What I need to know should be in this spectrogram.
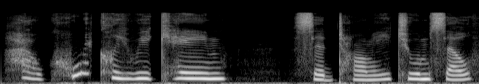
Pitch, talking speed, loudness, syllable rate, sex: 260 Hz, 100 wpm, -15 LUFS, 3.0 syllables/s, female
